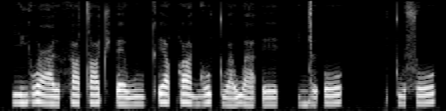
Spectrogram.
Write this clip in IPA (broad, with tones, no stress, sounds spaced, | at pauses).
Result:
i˧ j o˧˥˧ ʕ ɘ˨˩˦ θ ɛ˧ tˤ o˧˥ t͡ʃʼ ɛ˨˩ w u˨˩˦ kʼ e˥˧ qʷ a˥˧ ɡ o˧˥˧ tʷ a˨˩˦ w a˨˩ ʔ e˧ | ɟ ɘ˨˩˦ ʔ o˧˥ | tʷ ɘ˨˩ s o˧˥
